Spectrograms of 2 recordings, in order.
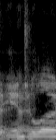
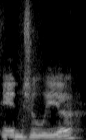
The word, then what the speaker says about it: Angelia: I said Angela, and it's Angelia.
